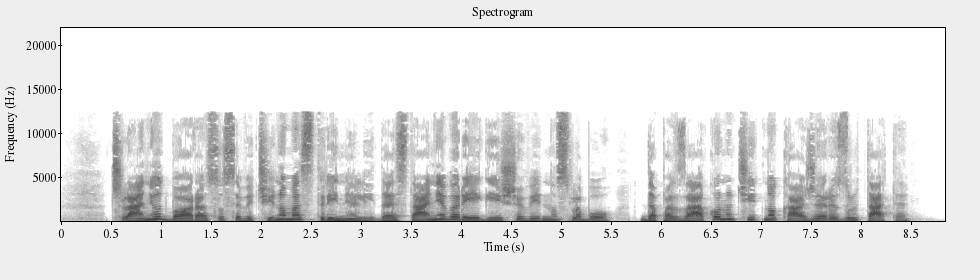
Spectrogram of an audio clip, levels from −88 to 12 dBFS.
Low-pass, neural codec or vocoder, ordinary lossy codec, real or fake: 19.8 kHz; none; AAC, 32 kbps; real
